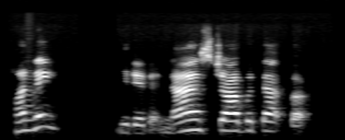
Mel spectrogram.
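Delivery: put-on elderly American Western accent. Quoting what an 89-year-old caller said on the phone: Jackie Gorham's Western accent. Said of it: "a good Western accent there".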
